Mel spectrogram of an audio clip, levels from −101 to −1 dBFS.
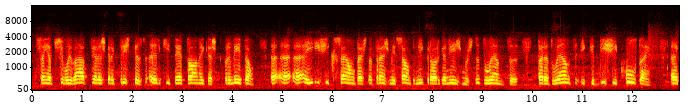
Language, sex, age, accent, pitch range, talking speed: Portuguese, male, 50-69, Portuguese, 140-160 Hz, 120 wpm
